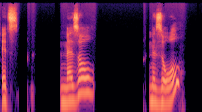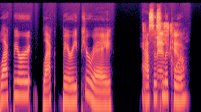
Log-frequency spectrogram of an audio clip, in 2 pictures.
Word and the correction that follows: mezcal: Oh, mezcal.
